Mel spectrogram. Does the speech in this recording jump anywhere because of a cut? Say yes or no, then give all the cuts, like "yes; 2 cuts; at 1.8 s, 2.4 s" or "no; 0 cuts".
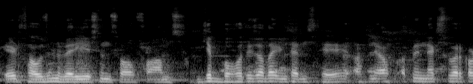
yes; 1 cut; at 1.8 s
